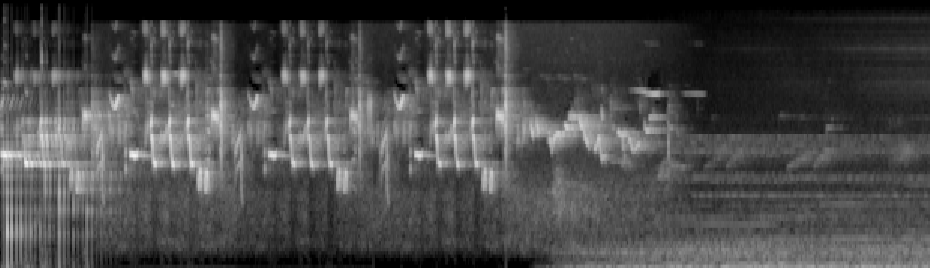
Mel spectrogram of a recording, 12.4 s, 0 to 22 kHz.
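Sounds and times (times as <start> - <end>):
nightingale singing: 0.0 - 9.5.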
